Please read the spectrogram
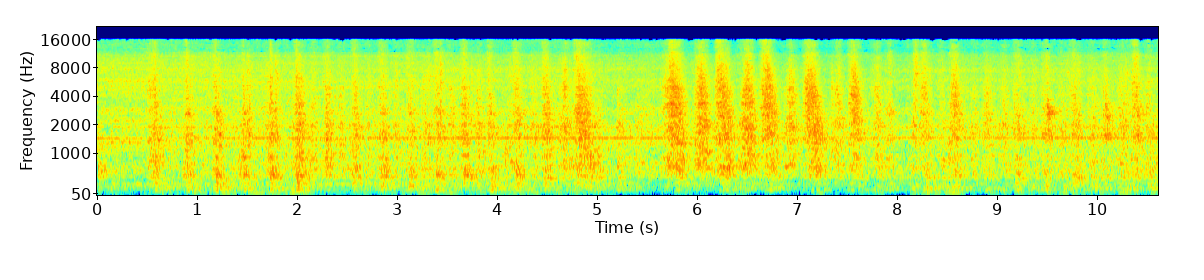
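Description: A heat gun blowing with a steady hiss and a faint whine, while a scraper rasps through the softened old undercoating on a 1970 Dodge Challenger steel fender. The scraping comes in quick repeated strokes, thickest in the second half.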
